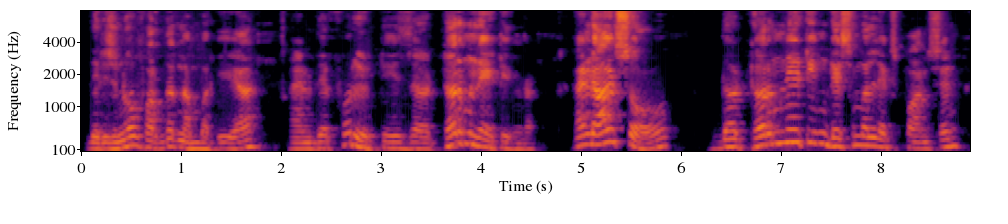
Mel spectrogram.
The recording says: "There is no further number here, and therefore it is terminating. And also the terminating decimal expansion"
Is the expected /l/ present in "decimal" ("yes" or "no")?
yes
